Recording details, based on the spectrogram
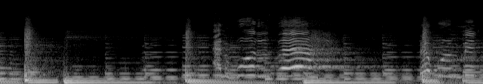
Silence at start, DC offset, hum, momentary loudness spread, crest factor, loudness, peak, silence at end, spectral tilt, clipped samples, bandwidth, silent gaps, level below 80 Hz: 0 s; under 0.1%; none; 10 LU; 16 dB; -27 LUFS; -10 dBFS; 0 s; -7 dB/octave; under 0.1%; 9.8 kHz; none; -38 dBFS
